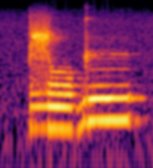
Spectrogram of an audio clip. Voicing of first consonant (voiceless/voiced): voiced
